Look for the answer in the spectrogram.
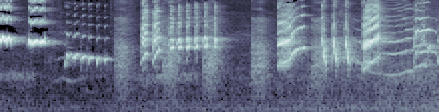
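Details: Male black-winged starling in lively song, opening with sharp high whistles, then quick repeated trilled notes, buzzy rattles and looping slurred whistles in distinct short phrases.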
